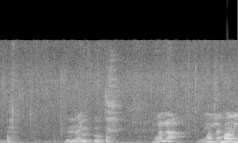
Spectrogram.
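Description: Meat and shrimp sizzling on a hot electric grill pan as tongs turn them, a steady frying hiss, with short bits of voices about a second in and near the end.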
